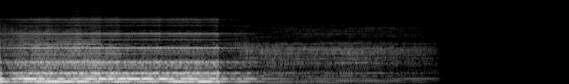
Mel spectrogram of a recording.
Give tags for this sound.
atmosphere
cinematic
dark
experimental
glitch
granular
industrial
loop
samples
space
vocal

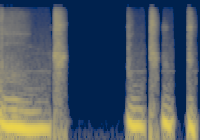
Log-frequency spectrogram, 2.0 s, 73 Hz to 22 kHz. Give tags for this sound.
120-bpm
bassdrum
loop
rhythm
bass
boomy
beatbox
kick
Dare-19
noise-gate
boom

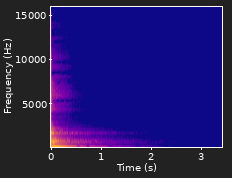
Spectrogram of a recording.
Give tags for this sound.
drum
god
home
kit
pack
record
timbale
trash

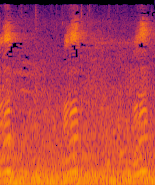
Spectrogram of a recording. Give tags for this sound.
aviary
bird
birds
duck
exotic
field-recording
goose
honk
shelduck
tropical
zoo

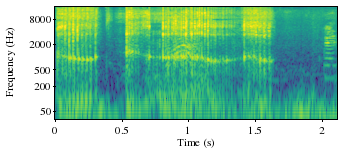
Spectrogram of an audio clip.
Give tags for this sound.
Llobregat
porc
nature
pig
Deltasona
field-recording
joke

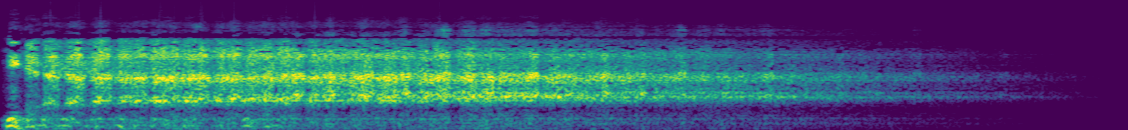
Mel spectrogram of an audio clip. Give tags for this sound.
clowny
laugh

